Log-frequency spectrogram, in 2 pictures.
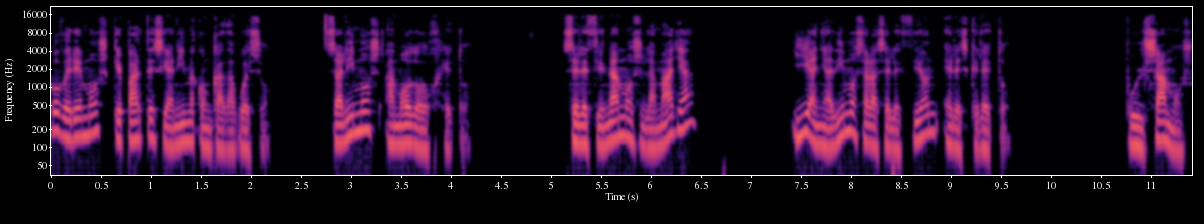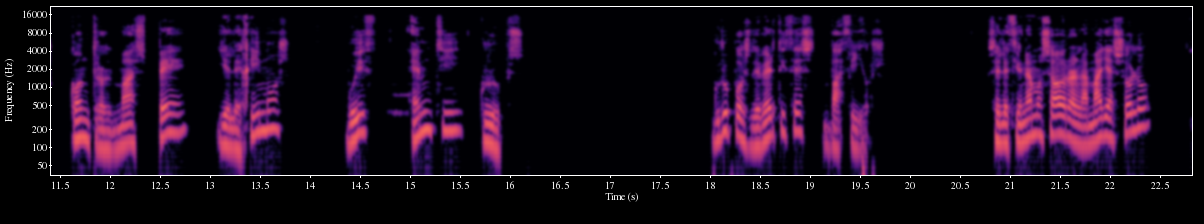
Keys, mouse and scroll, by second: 4.9 Tab, 6.7 right click, 10.4 right click, 12.7 ctrl+p, 22.4 right click.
